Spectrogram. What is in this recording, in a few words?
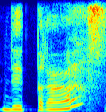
disgust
